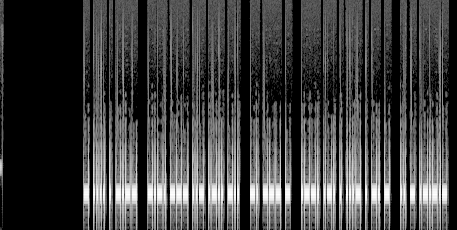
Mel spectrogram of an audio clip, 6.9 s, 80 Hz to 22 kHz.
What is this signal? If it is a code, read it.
Morse code, heard as a keyed tone, about 52 wpm, 700 Hz. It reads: THEY COULD NOT PREVENT IT.
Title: Sentences from Top 1100 Words 50wpm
